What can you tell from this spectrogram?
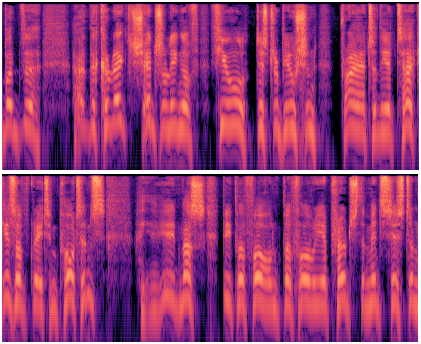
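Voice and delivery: a cowering clerk stammering excuses; frightened logistician. Acted. Fat logistician begging the War Master's equerry, high frightened voice.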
